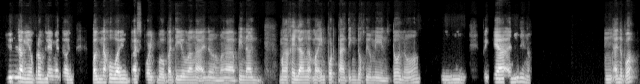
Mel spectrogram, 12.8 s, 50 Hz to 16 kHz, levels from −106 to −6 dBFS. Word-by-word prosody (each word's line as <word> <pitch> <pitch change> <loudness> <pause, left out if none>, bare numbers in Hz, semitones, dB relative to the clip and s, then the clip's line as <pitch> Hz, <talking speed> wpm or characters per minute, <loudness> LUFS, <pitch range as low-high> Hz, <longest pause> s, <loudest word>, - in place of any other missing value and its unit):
'Yun 350 +1 +6
lang 165 - +9
yung 145 -2 +1
problema 140 -3 +1
do'n 135 -2 0 0.4
'pag 135 - +5
nakuha 155 +2 +5
yung 150 -1 -1
passport 135 -1 0
mo 120 -2 -2
pati 130 +1 -1
yung 130 - 0
mga 120 0 -1 0.2
ano 120 0 -5
mga 115 +1 -2 0.2
pinag 120 -2 -1 0.5
mga 125 0 -1
kailanga 130 -2 +3
mga 130 -1 0
importanteng 125 -1 -4
dokumento 115 -3 -6
'no, 120 +5 -6 0.5
mm, 130 -1 -6 0.3
pi - - -8
kaya 155 0 +7
ano 150 +1 -2
din 170 -2 -4
'no 125 - -9 1.5
Hmm, 135 0 -4
ano 140 -1 -1
po? - - 0
130 Hz, 145 wpm, -21 LUFS, 120-140 Hz, 1.5 s, lang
